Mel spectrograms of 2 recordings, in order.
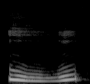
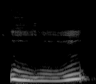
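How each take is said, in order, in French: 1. Le ton plonge bas puis remonte. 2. Le ton plonge bas puis remonte.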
